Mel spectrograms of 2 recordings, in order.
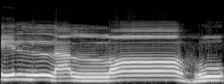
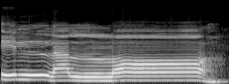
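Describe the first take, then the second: First: The word ends with a final 'u' vowel. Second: The word ends without the final vowel. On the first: The reading continues without stopping. "হা পেশ হু" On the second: The reader stops here. "ওয়াকফ করলে"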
